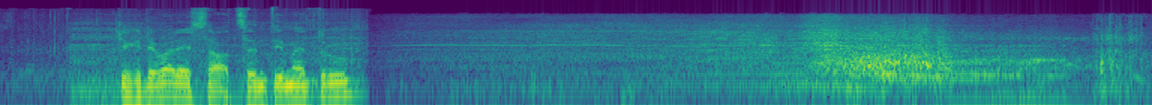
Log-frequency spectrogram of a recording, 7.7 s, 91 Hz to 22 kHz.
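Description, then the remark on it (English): A person speaks briefly, then a tracked snowmobile with two tractor treads, leaving a path 90 centimeters wide, drones steadily, its engine swelling louder as it passes by before easing off, a continuous rumbling roar with a whining tone. “The first to have this snow machine around here was the Mountain Rescue.”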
